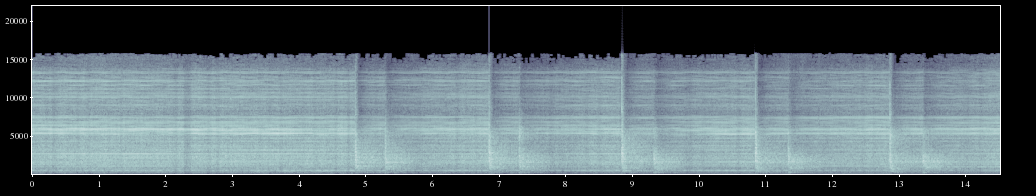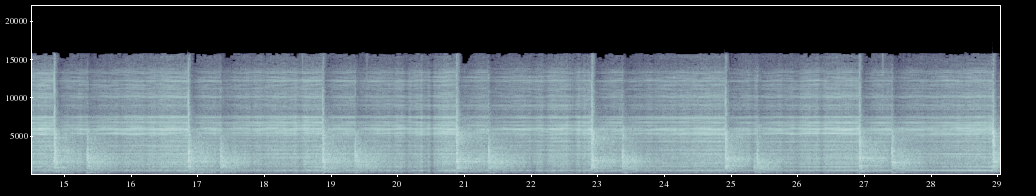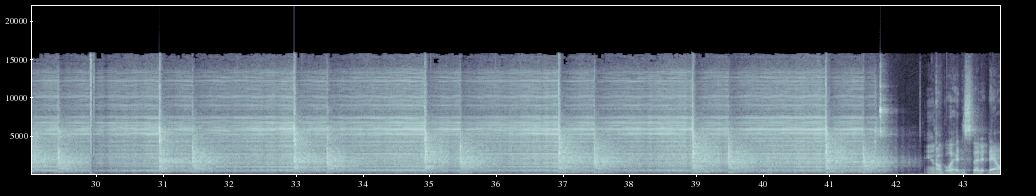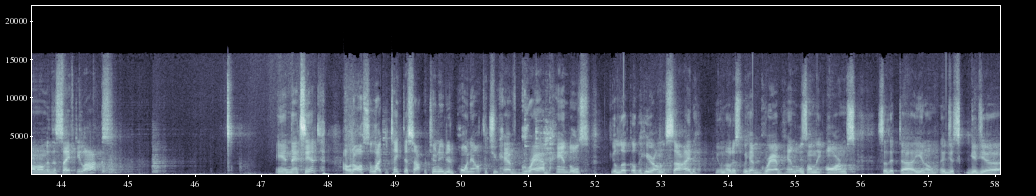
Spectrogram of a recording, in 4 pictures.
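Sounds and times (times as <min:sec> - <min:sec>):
hydraulic power unit running: 0:00.0 - 0:58.0.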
